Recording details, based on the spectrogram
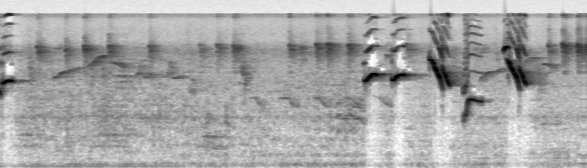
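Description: Oriental magpie-robin song: loud, clear whistles with sharp rising and falling slurs in quick bursts, over a soft low hum and faint background chirps.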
